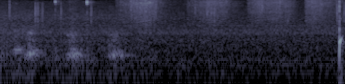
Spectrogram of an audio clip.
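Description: Minecraft chickens cluck softly in a row of short, faint calls around a chicken egg farm, followed by a single sharper pop.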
